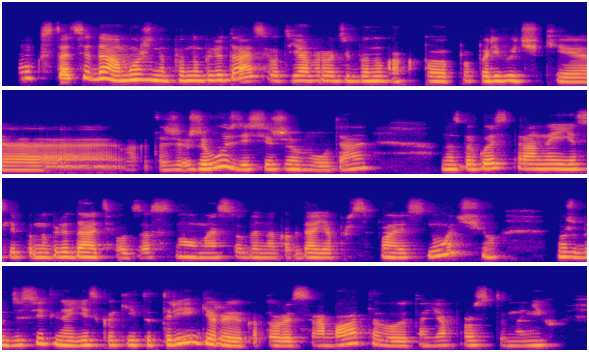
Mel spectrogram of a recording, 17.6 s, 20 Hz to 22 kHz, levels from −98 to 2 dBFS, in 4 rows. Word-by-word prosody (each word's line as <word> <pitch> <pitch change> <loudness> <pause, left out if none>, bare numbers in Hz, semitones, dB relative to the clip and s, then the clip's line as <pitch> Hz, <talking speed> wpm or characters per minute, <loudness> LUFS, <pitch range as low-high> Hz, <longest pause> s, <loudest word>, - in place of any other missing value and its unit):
Ну, 310 - -1
кстати, 150 - +2
да, 285 -2 +9
можно 230 -1 +4
понаблюдать. 210 -1 +2
Вот 205 0 -5
я, 205 0 +4
вроде 200 -1 -2
бы, 195 +1 -1
ну, 195 0 +2
как 205 - -6
по 185 -2 +1
по 180 +2 -13
привычке, 195 -2 0
э, 160 -1 -2
как - - -19
это, - - -13
жи 175 +1 -5
живу 195 +10 +4
здесь 185 -6 -2
и - - +1
живу, 180 -5 0
да. 205 +8 -3 0.5
Но, 185 - +2
с - - -6
другой 205 +2 +3
стороны, 200 -2 0
если 195 0 -2
понаблюдать 190 0 +2
вот 175 0 -7
за 180 - -4
сном, 185 -1 -4
и - - -1
особенно, 180 -1 -7
когда 175 +1 -1
я 175 -1 0
просыпаюсь 180 0 -4
ночью, 275 - -2 0.4
может 200 -2 -1
быть, 190 0 -1
действительно 195 +3 -1
есть 190 +2 0
какие-то 195 0 -4
триггеры, 210 - +3
которые 170 +1 -1
срабатывают, 180 +1 0
а 170 - -7
я 180 +2 -5
просто 185 0 -7
на 170 0 -11
них 185 +3 -7
190 Hz, 175 wpm, -22 LUFS, 180-205 Hz, 0.5 s, да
